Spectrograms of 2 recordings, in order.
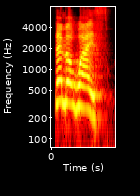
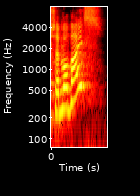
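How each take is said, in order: First: The name is said with English-style sounds. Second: The name is said with German-style sounds. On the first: The speaker calls it wrong. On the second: The speaker calls it right.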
